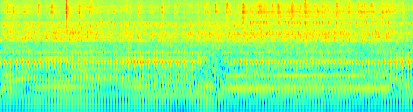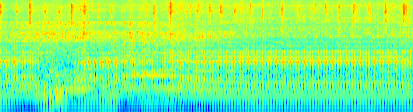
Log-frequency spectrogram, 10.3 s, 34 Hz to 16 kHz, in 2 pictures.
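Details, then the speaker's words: 2001 Polaris Scrambler 500 2x4 ATV just started after no-spark repair, idling: steady low idle with uneven loose metallic rattle on top, seemingly from gearbox area; rattle while running, source not pinned down. "I can hear Something in this gear box rattling. I hear that. But there's something in here rattling,"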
